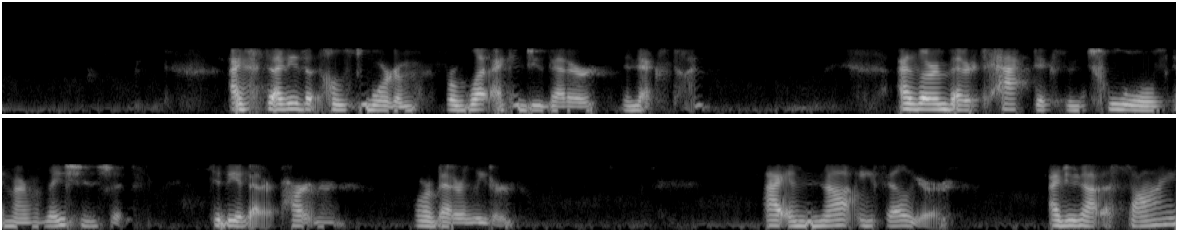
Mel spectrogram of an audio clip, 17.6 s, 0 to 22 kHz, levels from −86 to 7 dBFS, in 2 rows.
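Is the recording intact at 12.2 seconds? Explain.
No. At 12.2 seconds, as throughout the clip, the speech is running through the Codec 2 vocoder, and the damage is heavy. The decoder rebuilds the voice from sine waves driven by pitch, voicing, energy and a rough spectral envelope, so the original waveform is gone. That's why it sounds robotic and buzzy, with nothing above 3.8 kHz. The harshness fits the 3.2 kbit/s mode.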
